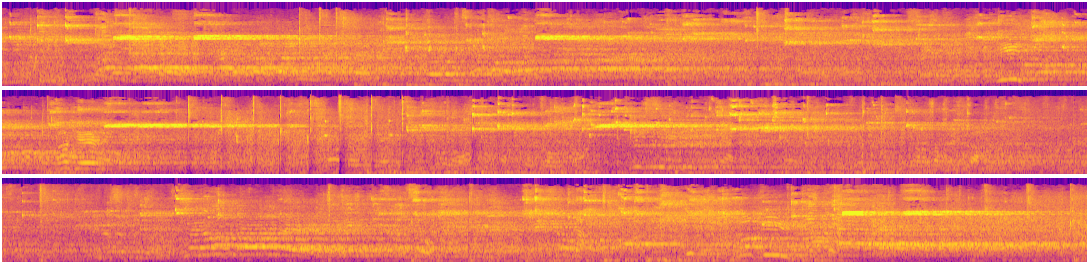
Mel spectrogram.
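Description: Indoor handball play in a large, echoing sports hall: the ball bouncing and slapping on the court floor while players call out and shout to each other.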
